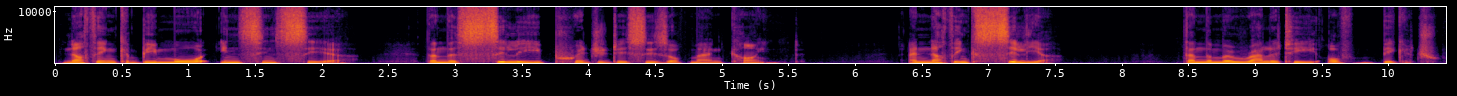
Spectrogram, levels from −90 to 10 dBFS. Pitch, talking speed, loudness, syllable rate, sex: 145 Hz, 110 wpm, -20 LUFS, 4.4 syllables/s, male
